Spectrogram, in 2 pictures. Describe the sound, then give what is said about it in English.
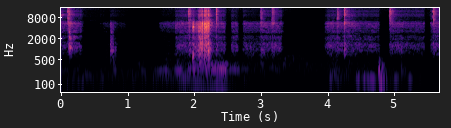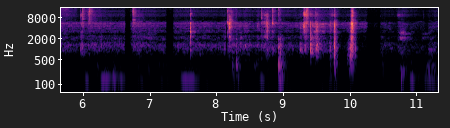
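Rapid, uneven clacking of mechanical keyboard keys, a dense burst of crisp clicks early on followed by steady bursts of typing with brief pauses, fairly quiet with no voices. “I can hear your mechanical keyboard.”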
